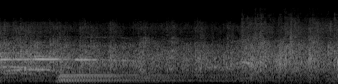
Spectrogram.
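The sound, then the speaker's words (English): A church audience applauds and cheers for its lead pastor with a quiet, steady wash of clapping that holds evenly. A brief low tonal hum sits underneath near the start. “Can you do me a favor and show some love and make some noise for Propel's lead pastor, Pastor Nick Newman?”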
